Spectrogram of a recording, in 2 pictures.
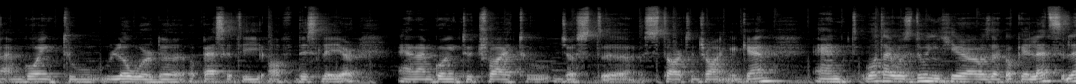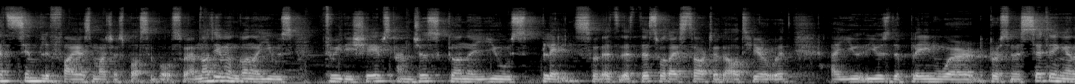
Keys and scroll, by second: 1.3 space, 1.9 s, 5.3 space, 6.5 space, 7.5 space, 10.8 space, 13.1 space, 15.2 space, 17.5 space, 19.4 space.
